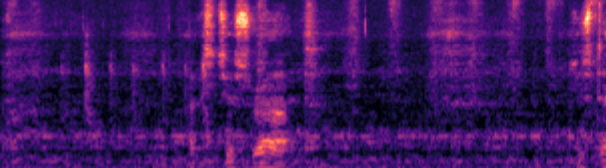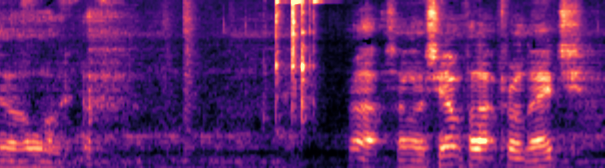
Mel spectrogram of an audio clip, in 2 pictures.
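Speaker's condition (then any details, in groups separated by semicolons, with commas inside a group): No condition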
